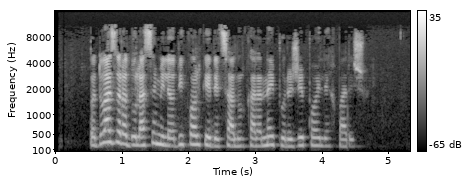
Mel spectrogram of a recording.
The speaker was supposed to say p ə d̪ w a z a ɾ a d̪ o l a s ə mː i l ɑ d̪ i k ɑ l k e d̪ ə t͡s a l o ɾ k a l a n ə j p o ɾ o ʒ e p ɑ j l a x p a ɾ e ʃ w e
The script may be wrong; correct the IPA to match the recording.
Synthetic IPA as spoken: p ə d̪ w a z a ɾ a d̪ o l a s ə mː i l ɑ d̪ i k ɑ l k e d̪ ə t͡s a l o ɾ k a l a n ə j p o ɾ o ʒ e p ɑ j l e x p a ɾ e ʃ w e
